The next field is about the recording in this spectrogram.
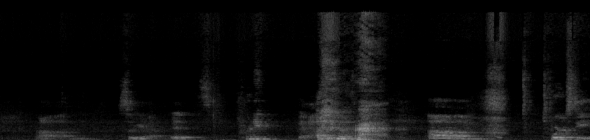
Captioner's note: laughs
